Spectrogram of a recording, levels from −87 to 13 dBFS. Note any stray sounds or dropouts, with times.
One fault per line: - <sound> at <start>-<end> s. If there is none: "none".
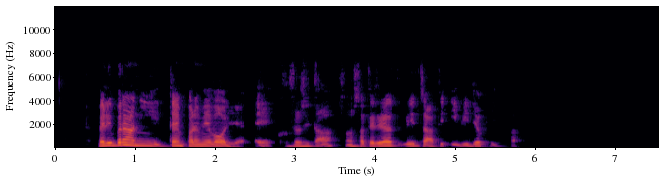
none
